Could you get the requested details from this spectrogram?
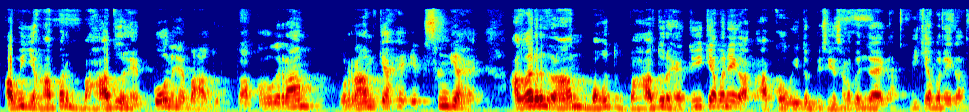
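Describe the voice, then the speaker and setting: A man's voice: on the high side, animated, normal speed, a little mellow, slight background noise. A man teaching grammar for exam prep. He talks to the viewer in a friendly way, calling them his friend. He asks a question and answers it himself, and he repeats the key terms.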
